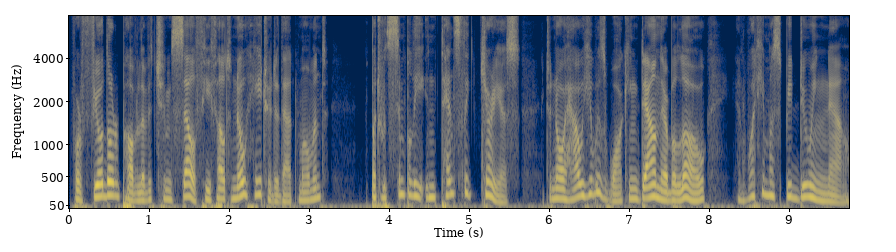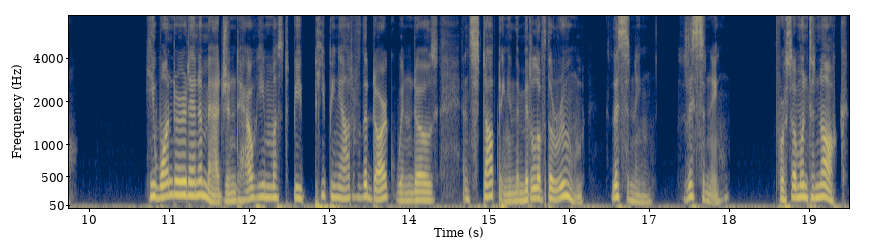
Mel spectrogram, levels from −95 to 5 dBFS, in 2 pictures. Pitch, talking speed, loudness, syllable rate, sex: 155 Hz, 185 wpm, -19 LUFS, 5.7 syllables/s, male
